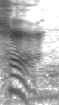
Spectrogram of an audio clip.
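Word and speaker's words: hir: is the subject and possessive pronoun and is pronounced hair I got trouble saying this maybe it's the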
